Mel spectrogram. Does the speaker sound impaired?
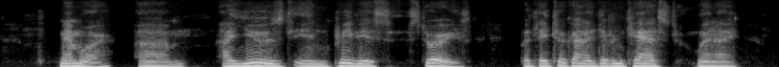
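Yes: Parkinson's disease; chief symptom torpor, sluggishness, lethargy rather than shakes, exhaustion.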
